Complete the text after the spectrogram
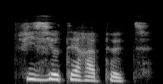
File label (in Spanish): "physiotherapeute", frances; profesiones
